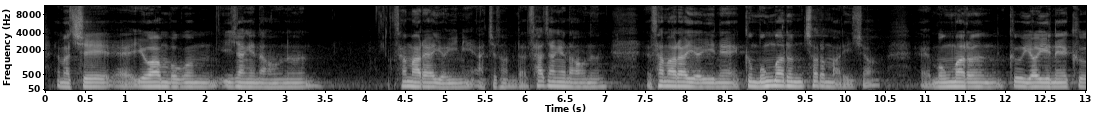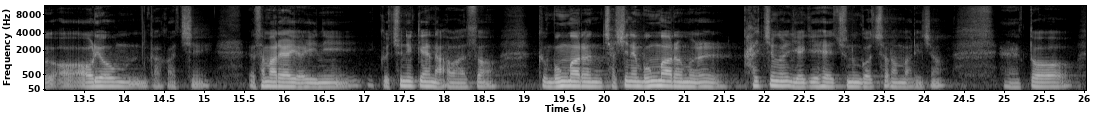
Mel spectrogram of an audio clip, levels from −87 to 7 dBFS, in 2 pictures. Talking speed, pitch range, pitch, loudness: 225 characters per minute, 115-130 Hz, 120 Hz, -27 LUFS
